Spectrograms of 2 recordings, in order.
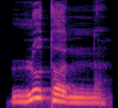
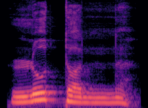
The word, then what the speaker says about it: l'automne: les saison l'été l'été l'automne l'automne alors on ne prononce pas la lettre M l'automne l'hiver l'hiver et le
